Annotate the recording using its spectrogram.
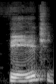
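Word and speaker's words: Fage: the early analyses of Phage. That's how you pronounce his last name, Yeah, right?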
